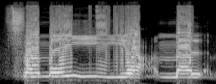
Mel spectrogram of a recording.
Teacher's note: nun sukunnya hilang menjadi ke huruf ya, tetapi dengan didengung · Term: idgham bil gunnah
